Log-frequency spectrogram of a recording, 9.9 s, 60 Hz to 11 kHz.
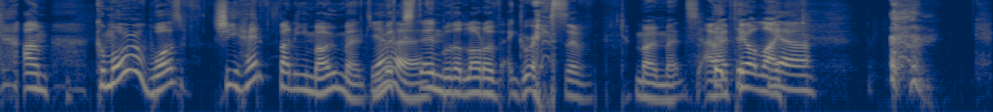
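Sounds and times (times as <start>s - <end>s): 
speech: 0.0s - 9.4s
person coughing harshly: 8.9s - 9.5s.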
